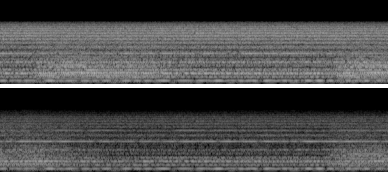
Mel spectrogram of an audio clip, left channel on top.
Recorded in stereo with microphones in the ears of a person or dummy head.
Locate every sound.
0.0 s a drone: 50° left (ahead or behind)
